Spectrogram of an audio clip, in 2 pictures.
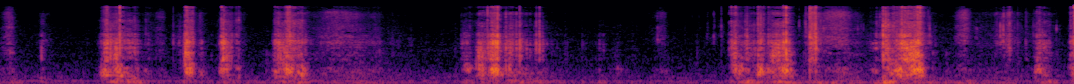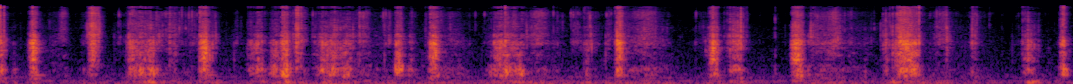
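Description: A metal dip pen nib scratches Cyrillic letters in ink across a flat, textured Korean paper sheet. Short, bright, scratchy strokes come in quick bursts, with a brief pause early on before the writing resumes steadily. The dry nib-on-paper rasps are crisp and close, with almost no low end.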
